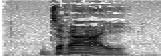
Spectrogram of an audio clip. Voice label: "draai", Dutch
